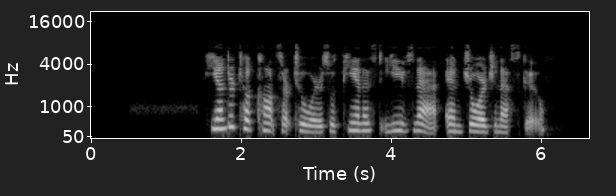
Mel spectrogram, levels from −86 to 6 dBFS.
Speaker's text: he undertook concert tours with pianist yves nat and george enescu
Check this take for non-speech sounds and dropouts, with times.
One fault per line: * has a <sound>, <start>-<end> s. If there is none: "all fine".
all fine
